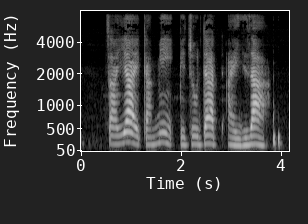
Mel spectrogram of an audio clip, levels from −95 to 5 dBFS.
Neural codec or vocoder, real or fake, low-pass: none; real; 7.2 kHz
